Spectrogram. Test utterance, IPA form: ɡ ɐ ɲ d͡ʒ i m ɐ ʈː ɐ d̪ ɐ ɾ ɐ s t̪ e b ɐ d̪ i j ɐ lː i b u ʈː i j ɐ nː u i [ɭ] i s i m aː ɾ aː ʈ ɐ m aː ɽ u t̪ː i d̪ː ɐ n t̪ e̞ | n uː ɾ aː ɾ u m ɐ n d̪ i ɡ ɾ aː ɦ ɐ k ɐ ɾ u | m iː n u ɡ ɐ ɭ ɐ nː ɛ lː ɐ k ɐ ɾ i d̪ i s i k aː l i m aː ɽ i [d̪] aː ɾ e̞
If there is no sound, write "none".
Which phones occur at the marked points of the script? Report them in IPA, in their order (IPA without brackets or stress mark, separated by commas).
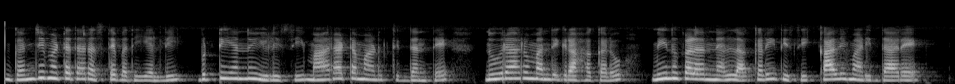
ɭ, d̪ː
